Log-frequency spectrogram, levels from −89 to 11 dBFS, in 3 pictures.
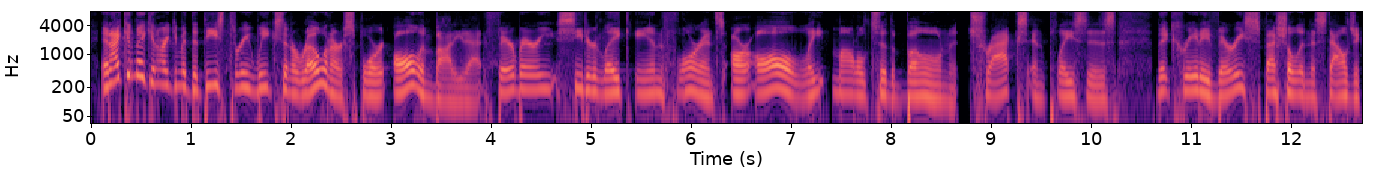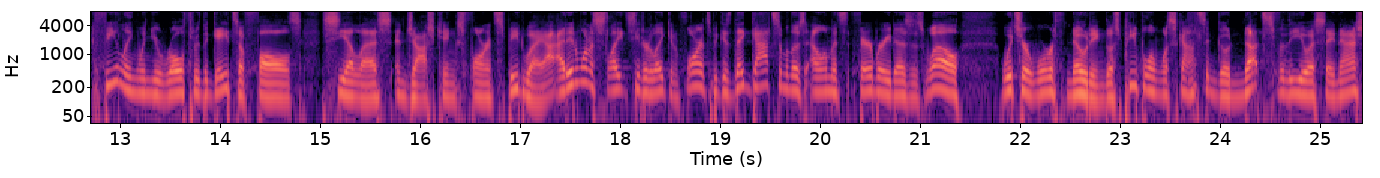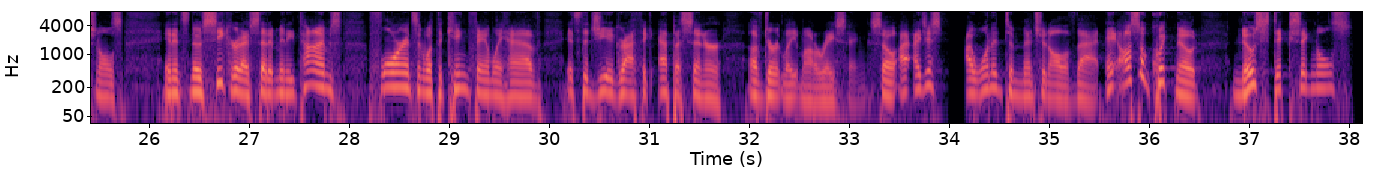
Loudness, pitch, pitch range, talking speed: -25 LUFS, 150 Hz, 130-175 Hz, 210 wpm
